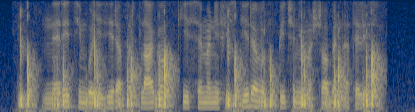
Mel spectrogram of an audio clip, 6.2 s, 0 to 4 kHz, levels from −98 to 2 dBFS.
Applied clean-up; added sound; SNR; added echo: none; Tap; -4 dB; none.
